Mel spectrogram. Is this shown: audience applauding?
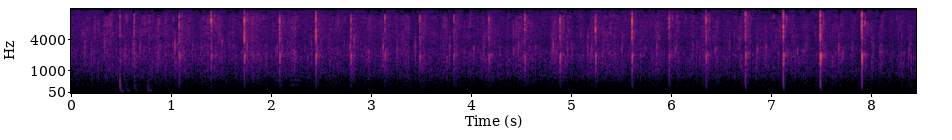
yes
